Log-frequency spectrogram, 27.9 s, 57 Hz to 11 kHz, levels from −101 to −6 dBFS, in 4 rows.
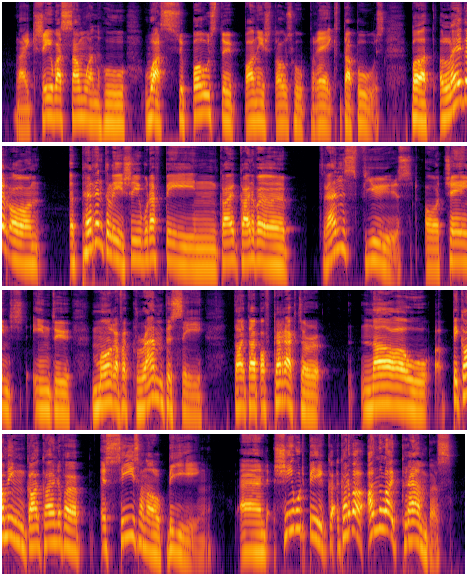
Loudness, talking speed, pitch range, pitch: -21 LUFS, 110 wpm, 115-160 Hz, 135 Hz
